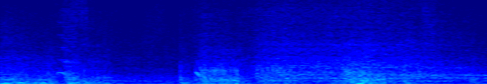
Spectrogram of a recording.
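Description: Faint sounds of a person moving: soft footsteps in socks and breathing hard after exertion.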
